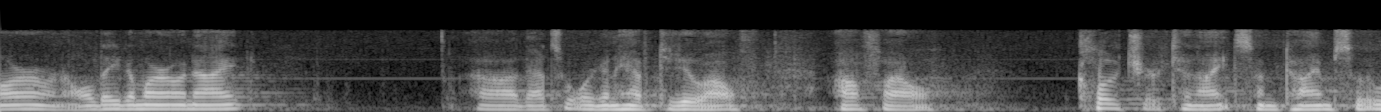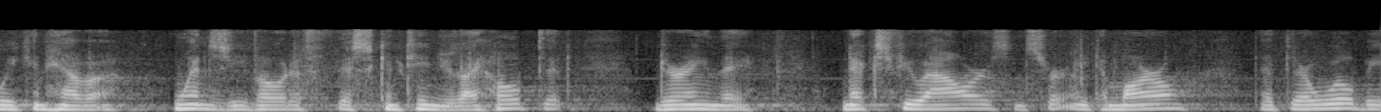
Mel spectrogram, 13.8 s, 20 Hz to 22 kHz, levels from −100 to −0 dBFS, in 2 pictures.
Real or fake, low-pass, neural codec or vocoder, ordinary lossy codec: real; 7.2 kHz; none; MP3, 64 kbps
